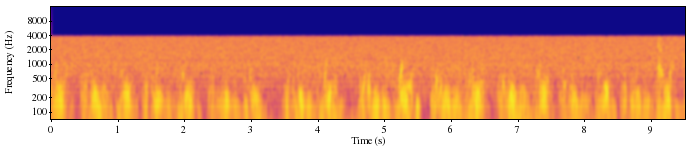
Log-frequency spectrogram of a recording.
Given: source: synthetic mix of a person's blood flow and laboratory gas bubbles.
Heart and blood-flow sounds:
Doppler ultrasound of blood flow; precordium
9.09-9.17 s: bubbles
9.26-9.35 s: bubbles
9.49-9.52 s: bubbles
From the record:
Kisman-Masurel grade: 223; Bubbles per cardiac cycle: several, 3 to 8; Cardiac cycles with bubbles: 10 to 50%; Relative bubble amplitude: loud (0.450 to 0.775); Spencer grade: 2 (many but less than half of the cardiac periods contain bubble signals, singularly or in groups); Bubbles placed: anywhere in the cardiac cycle

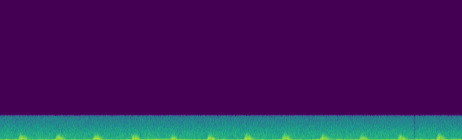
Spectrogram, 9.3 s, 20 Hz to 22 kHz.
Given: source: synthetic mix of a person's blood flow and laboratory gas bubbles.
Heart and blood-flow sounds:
Doppler ultrasound of blood flow; subclavian vein
no bubbles
From the record:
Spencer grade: 0 (complete lack of bubble signals)

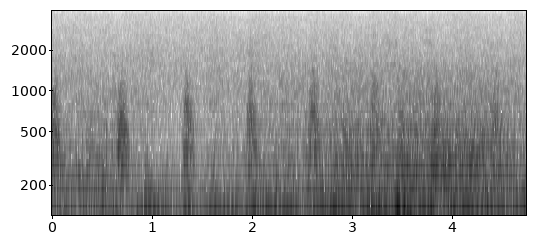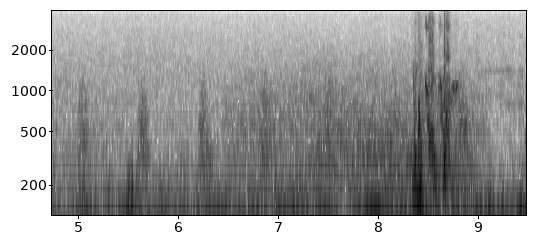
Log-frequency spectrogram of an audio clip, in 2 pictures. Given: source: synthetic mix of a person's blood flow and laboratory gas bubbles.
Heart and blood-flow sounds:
Doppler ultrasound of blood flow; subclavian vein
8.32-8.92 s: bubbles
From the record:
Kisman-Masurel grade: 213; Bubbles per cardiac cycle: several, 3 to 8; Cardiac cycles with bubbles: 1 to 10%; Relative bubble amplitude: loud (0.450 to 0.775); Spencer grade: 1 (occasional bubble signal discernible with the cardiac motion signal, with majority of cardiac periods free of bubbles); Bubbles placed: anywhere in the cardiac cycle

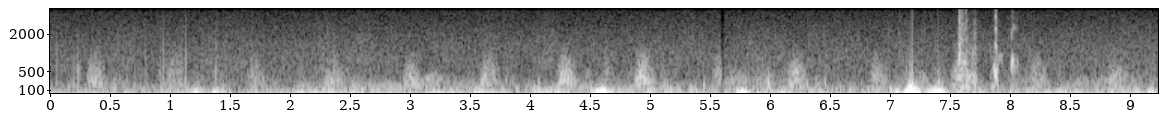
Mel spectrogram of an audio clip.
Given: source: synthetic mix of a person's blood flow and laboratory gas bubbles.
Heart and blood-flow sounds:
Doppler ultrasound of blood flow; subclavian vein
7.54-7.72 s: bubbles
7.81-7.93 s: bubbles
7.99-8.06 s: bubbles
From the record:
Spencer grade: 1 (occasional bubble signal discernible with the cardiac motion signal, with majority of cardiac periods free of bubbles); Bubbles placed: anywhere in the cardiac cycle

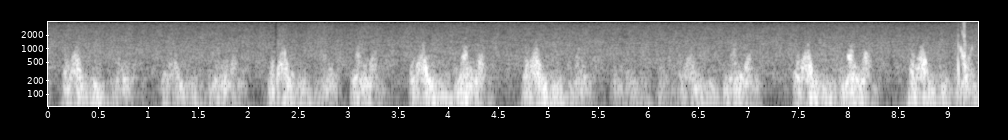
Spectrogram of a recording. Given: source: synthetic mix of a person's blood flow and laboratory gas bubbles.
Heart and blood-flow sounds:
Doppler ultrasound of blood flow; precordium
9.06-9.25 s: bubbles
From the record:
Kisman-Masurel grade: 123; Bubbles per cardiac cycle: 1 to 2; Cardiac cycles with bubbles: 10 to 50%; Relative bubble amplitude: loud (0.450 to 0.775); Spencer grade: 2 (many but less than half of the cardiac periods contain bubble signals, singularly or in groups); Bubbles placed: only in the low amplitude regions of the cardiac cycle

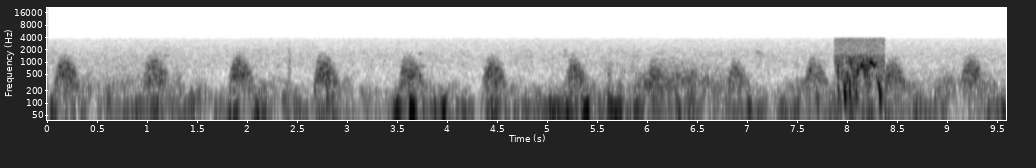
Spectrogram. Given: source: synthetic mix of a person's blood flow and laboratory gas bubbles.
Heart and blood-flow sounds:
Doppler ultrasound of blood flow; subclavian vein
7.87-8.38 s: bubbles
From the record:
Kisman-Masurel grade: 112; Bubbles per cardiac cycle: 1 to 2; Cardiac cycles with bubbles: 1 to 10%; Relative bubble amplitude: moderate (0.250 to 0.450); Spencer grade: 1 (occasional bubble signal discernible with the cardiac motion signal, with majority of cardiac periods free of bubbles); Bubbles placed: anywhere in the cardiac cycle

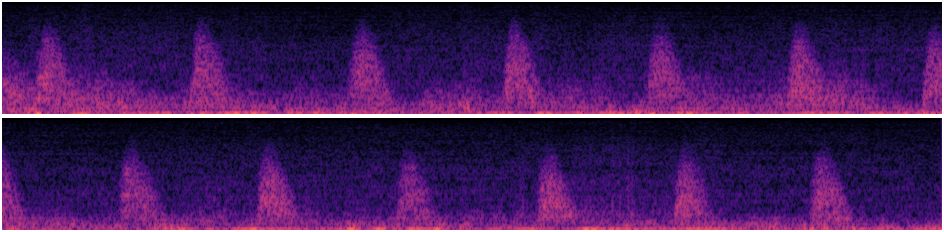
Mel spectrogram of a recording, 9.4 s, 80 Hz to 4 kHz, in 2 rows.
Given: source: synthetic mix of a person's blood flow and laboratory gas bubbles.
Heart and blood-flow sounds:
Doppler ultrasound of blood flow; subclavian vein
2.29-2.40 s: bubbles
From the record:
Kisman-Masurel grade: 113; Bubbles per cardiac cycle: 1 to 2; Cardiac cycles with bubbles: 1 to 10%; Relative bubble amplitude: loud (0.450 to 0.775); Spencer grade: 1 (occasional bubble signal discernible with the cardiac motion signal, with majority of cardiac periods free of bubbles); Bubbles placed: anywhere in the cardiac cycle

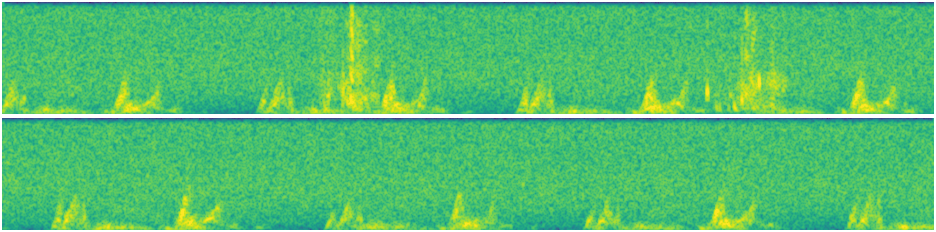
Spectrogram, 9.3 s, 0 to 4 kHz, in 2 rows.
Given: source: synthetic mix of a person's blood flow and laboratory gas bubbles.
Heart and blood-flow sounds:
Doppler ultrasound of blood flow; precordium
1.57-1.89 s: bubbles
3.50-3.92 s: bubbles
9.29-9.33 s: bubbles
From the record:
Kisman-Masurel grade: 222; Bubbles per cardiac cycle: several, 3 to 8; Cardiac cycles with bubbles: 10 to 50%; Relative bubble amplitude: moderate (0.250 to 0.450); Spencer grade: 2 (many but less than half of the cardiac periods contain bubble signals, singularly or in groups); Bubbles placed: anywhere in the cardiac cycle

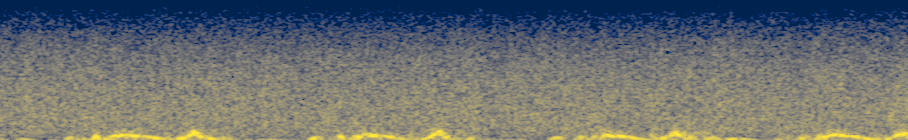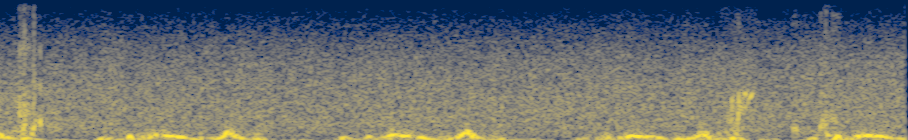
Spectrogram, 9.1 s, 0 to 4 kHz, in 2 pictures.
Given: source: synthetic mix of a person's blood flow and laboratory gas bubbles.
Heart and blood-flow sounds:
Doppler ultrasound of blood flow; precordium
4.45-4.86 s: bubbles
8.16-8.36 s: bubbles
8.51-8.56 s: bubbles
8.62-8.80 s: bubbles
From the record:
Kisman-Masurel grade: 222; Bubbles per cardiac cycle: several, 3 to 8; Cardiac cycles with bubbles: 10 to 50%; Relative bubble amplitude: moderate (0.250 to 0.450); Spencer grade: 2 (many but less than half of the cardiac periods contain bubble signals, singularly or in groups); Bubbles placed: anywhere in the cardiac cycle

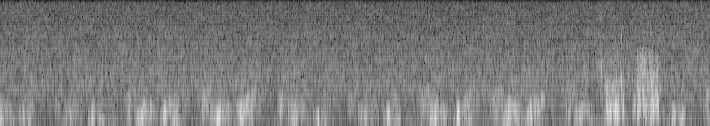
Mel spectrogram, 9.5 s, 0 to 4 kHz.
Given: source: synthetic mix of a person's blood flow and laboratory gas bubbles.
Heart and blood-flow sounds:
Doppler ultrasound of blood flow; precordium
7.99-8.82 s: bubbles
From the record:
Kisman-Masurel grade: 212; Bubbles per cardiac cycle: several, 3 to 8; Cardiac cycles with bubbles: 1 to 10%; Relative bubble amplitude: moderate (0.250 to 0.450); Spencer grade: 1 (occasional bubble signal discernible with the cardiac motion signal, with majority of cardiac periods free of bubbles); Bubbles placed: anywhere in the cardiac cycle

